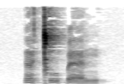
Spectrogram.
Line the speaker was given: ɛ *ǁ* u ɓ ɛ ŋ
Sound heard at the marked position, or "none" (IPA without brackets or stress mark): ǀ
